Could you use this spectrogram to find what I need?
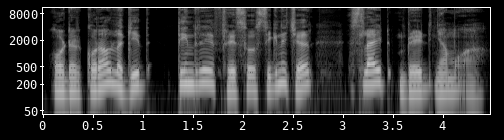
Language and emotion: Santali, neutral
